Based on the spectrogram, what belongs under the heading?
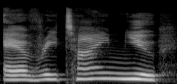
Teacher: every, você não pronuncia o E do meio, então não é every, tá?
